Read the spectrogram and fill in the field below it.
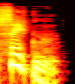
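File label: "satan", British English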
